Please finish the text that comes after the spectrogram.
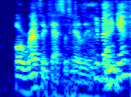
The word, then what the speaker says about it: Oretha: And the reason why I know that's the pronunciation is because Madea, who was her mother, that's what she called her. That was how she pronounced it.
